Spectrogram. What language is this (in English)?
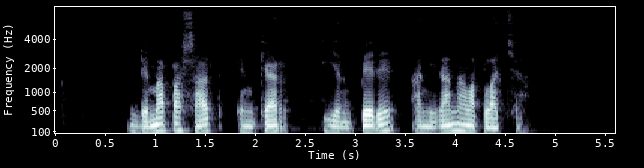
Catalan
